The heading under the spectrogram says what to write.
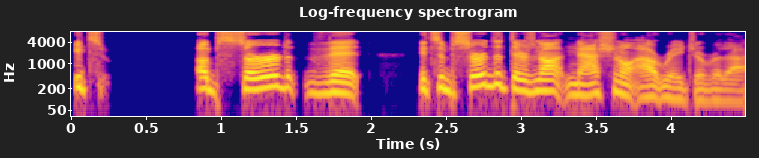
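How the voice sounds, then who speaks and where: A man with a fairly high, bright, sharp voice and vocal fry moves through very wide pitch swings and big swings in loudness, in a dry, close sound with no echo. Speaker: pastor and podcast co-host. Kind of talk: casual chat. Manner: fast.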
